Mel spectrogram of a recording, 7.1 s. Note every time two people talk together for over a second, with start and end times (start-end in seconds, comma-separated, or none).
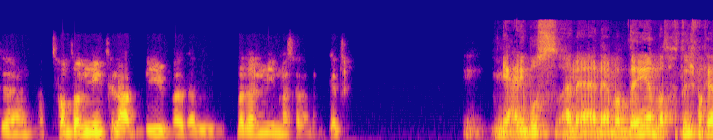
none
